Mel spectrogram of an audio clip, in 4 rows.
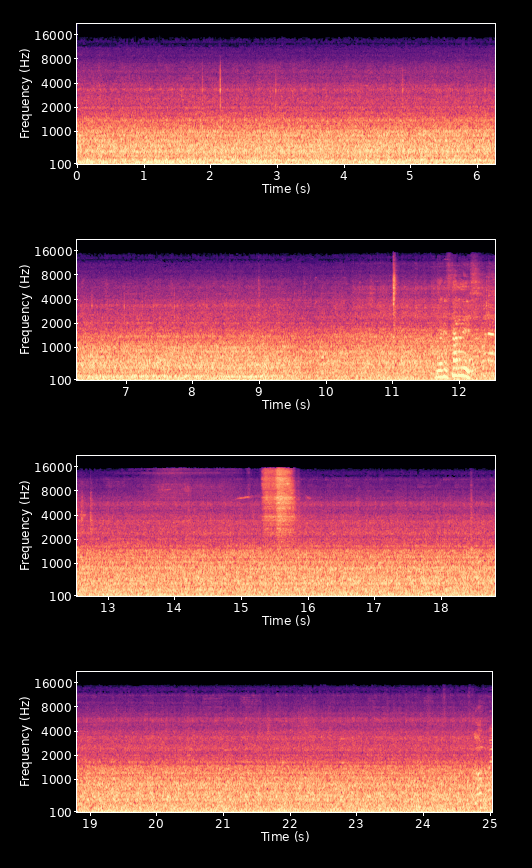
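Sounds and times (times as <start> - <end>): diesel engine idling: 0.0 - 25.0
air brake hiss: 15.3 - 16.0.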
